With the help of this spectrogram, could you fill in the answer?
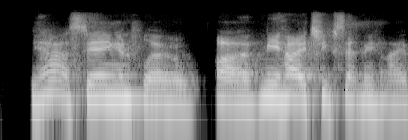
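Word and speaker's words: Csikszentmihalyi: staying in flow uh me hi cheek sent me high that's how I pronounce it don't ask me to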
